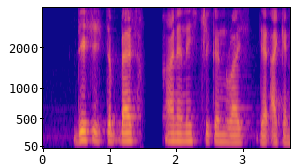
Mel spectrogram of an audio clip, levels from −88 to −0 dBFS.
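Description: Speech over a narrowband call path, with nothing above 4 kHz, consistent with G.711 mu-law at 64 kbps. A call audio freeze runs from 1.46 to 1.81 s: the sound stalls into a brief fading fill, then about 260 ms of silence. Playback resumes where it stopped, adding 332 ms of delay with nothing lost, likely jitter buffer underrun from delayed packets.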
